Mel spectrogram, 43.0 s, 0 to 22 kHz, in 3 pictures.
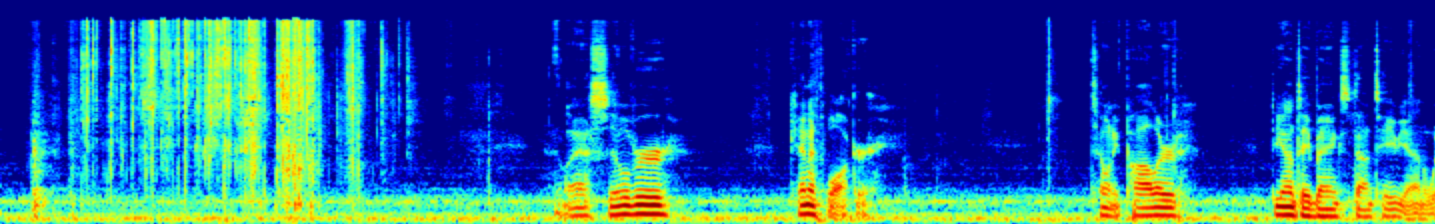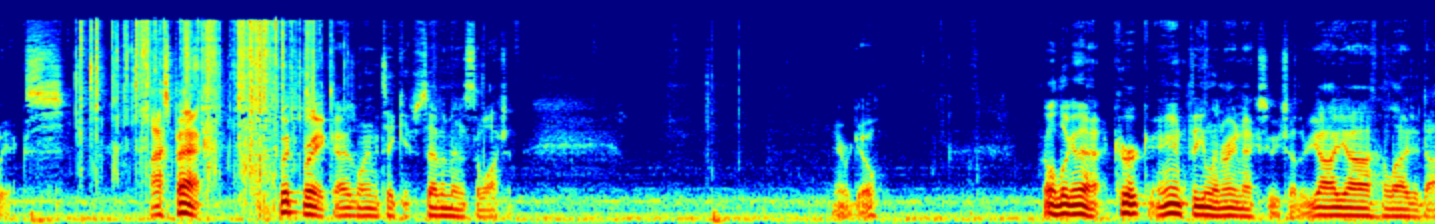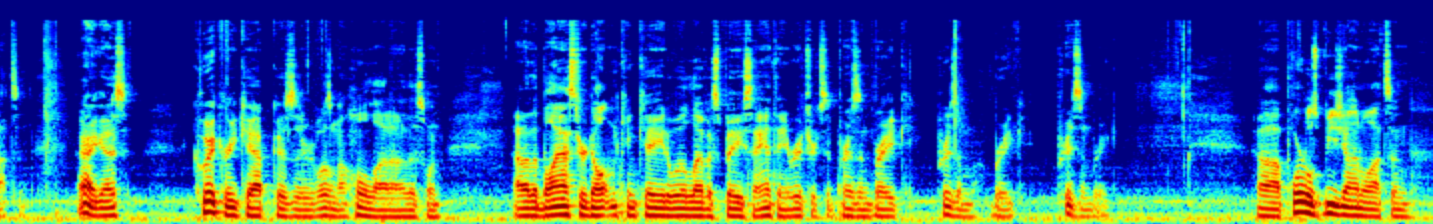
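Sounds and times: foil wrapper tearing and crinkling: 0:00.6 - 0:04.1, 0:15.0 - 0:17.9.

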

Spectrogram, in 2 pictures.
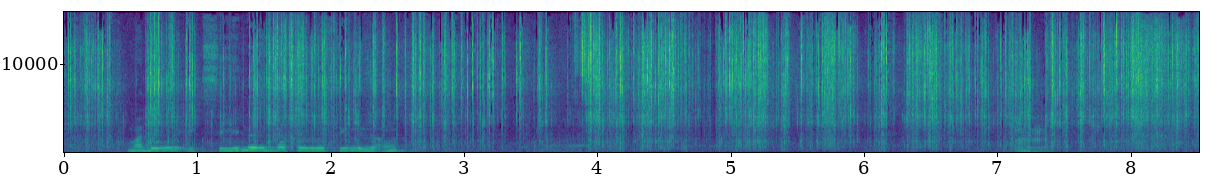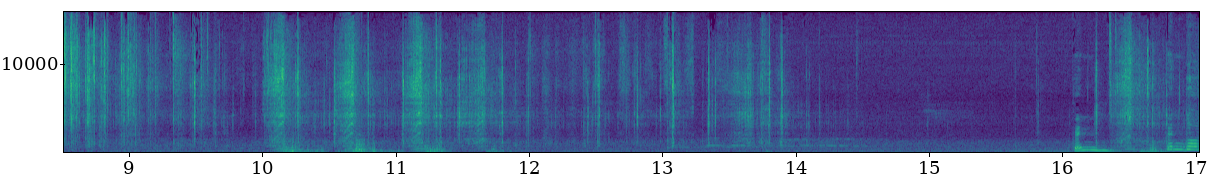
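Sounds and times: plastic bag crinkling: 0:00.0 - 0:14.4
toy fan whirring: 0:09.4 - 0:14.5, 0:16.2 - 0:17.0.

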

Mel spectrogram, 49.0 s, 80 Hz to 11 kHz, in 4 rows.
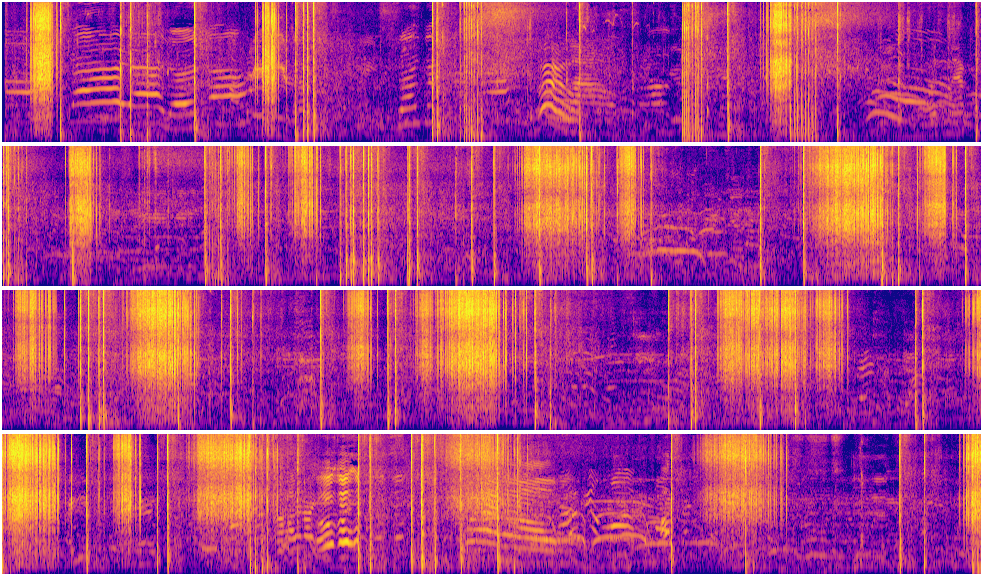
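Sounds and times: fireworks bangs: 0:00.0 - 0:04.2, 0:05.3 - 0:07.4, 0:08.5 - 0:10.8, 0:12.2 - 0:20.5, 0:21.7 - 0:27.8, 0:35.9 - 0:43.5, 0:45.0 - 0:46.6
fireworks crackling: 0:00.0 - 0:20.8, 0:21.6 - 0:32.0, 0:32.8 - 0:35.3, 0:35.9 - 0:46.8, 0:47.9 - 0:48.9.

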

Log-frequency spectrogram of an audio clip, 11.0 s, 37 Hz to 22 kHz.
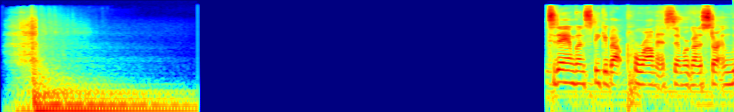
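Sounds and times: deep rumbling boom: 0:00.0 - 0:03.0.

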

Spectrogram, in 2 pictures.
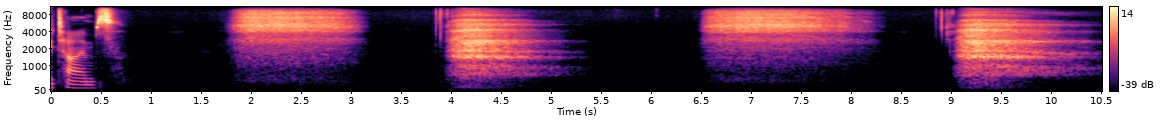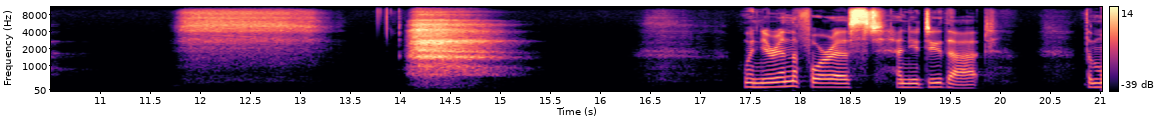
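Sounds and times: woman breathing deeply: 0:01.7 - 0:03.2, 0:03.8 - 0:05.6, 0:06.5 - 0:11.0, 0:11.7 - 0:15.5, 0:16.3 - 0:17.4, 0:19.9 - 0:20.9.

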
